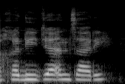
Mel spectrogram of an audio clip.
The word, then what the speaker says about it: Khadija Ansari: business okay can you uh tell me the pronunciation of your name okay uh the full name uh Khadijah anari Khadijah andari okay so uh this is uh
